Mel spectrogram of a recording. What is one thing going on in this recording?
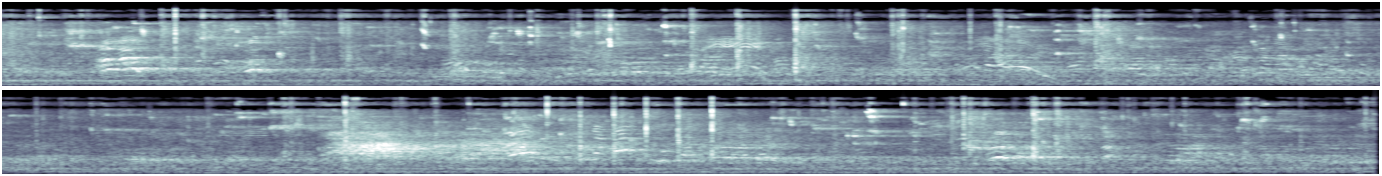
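Men call out across a large echoing hall.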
